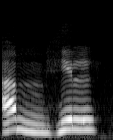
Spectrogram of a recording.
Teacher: ada mim sukun bertemu dengan huruf ha cara bacanya mimnya dibaca secara jelas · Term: Izhar Syafawi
